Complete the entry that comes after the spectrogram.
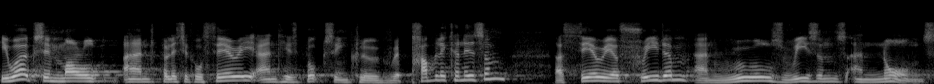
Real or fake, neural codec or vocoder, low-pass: fake; autoencoder, 48 kHz, 32 numbers a frame, DAC-VAE, trained on Japanese speech; 7.2 kHz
